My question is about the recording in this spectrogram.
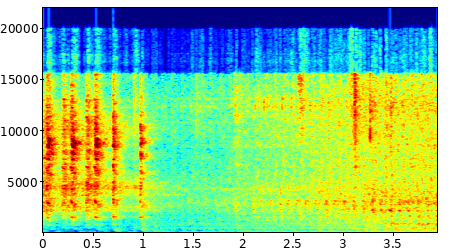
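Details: Suzuki GSR 150i fuel-injected motorcycle: six or seven quick cranking pulses, then the engine fires and settles into a steady, even idle; clean, normal start.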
